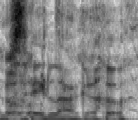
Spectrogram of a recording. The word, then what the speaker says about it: Loucielago: It rhymes with who made tacos. – Who made tacos? Loucielago. – Loucielago.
